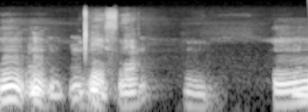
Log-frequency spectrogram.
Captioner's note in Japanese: 咳払い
